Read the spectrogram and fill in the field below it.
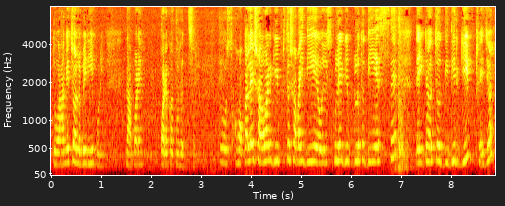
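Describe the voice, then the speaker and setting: Fast-talking young mother vlogging. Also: high-pitched, fairly even intonation, noisy background. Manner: chatty, talks straight to viewers. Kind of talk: casual daily vlog narration. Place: outdoors on the street, then at home.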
